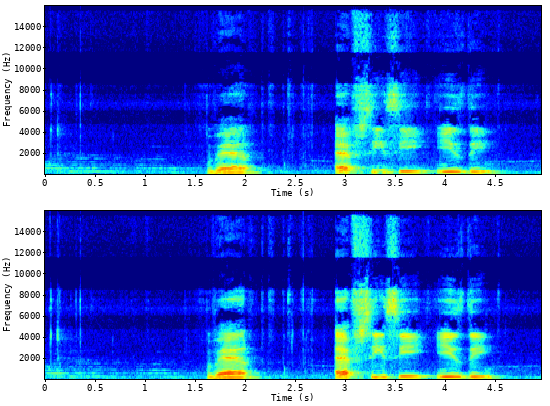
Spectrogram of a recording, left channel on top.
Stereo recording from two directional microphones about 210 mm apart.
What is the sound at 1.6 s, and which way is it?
Speech, 50° right (ahead or behind).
